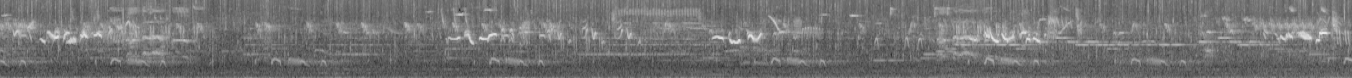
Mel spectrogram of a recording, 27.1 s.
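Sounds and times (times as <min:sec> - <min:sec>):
songbirds chirping and twittering: 0:00.0 - 0:27.0
soft background music: 0:11.0 - 0:25.7.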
